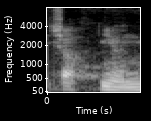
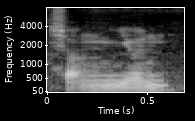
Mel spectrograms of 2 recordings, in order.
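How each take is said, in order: First: The first syllable ends with a k sound. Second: The first syllable ends with an ng sound. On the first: The speaker calls it wrong. "hindi Chaknyon" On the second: The speaker calls it right. "kundi Changnyon"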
